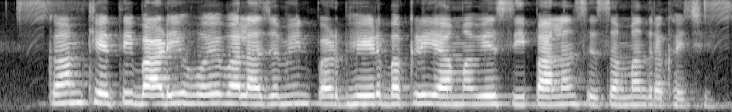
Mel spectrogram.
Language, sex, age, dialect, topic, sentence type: Magahi, male, 25-30, Western, agriculture, statement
